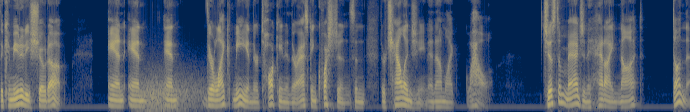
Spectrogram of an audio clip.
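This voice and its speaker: A fairly low-pitched man with lively intonation, a fairly slow pace and long, frequent pauses, on a very clean recording with a silent background. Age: 60s. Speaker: YouTuber and podcaster. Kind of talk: interview. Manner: halting, repetitive.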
